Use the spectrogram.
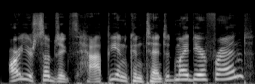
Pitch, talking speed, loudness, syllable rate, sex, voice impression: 200 Hz, 210 wpm, -18 LUFS, 5.9 syllables/s, male, masculine, adult-like, slightly middle-aged, very tensed, powerful, very bright, slightly soft, very clear, very fluent, cool, intellectual, very refreshing, sincere, slightly calm, very friendly, reassuring, very unique, slightly elegant, wild, slightly sweet, very lively, kind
